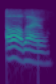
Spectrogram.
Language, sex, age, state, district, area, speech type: Assamese, female, 60+, Assam, Darrang, rural, conversation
